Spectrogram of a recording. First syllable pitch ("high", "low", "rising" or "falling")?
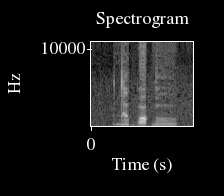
falling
